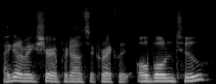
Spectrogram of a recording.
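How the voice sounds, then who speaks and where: Higher-pitched male podcast host, dry close sound. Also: very fast, dark tone, no echo. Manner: effusively appreciative, encouraging. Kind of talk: interviewing, conversational.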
